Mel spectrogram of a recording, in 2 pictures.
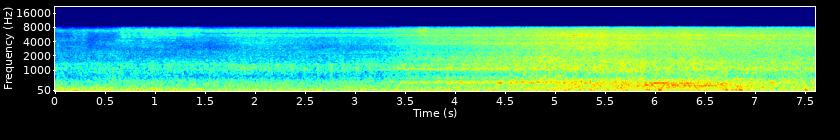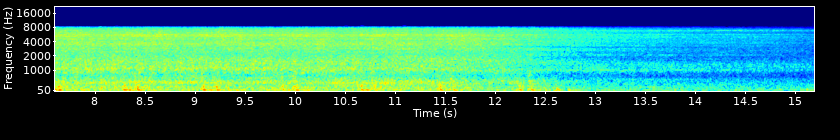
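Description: Train passing through the station: a rushing rail noise that builds from about four seconds in, is loudest a couple of seconds later, and fades away after about twelve seconds.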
